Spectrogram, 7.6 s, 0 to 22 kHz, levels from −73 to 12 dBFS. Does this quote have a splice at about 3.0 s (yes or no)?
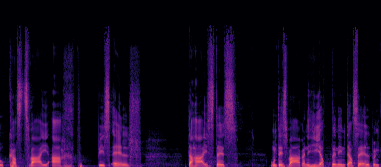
no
